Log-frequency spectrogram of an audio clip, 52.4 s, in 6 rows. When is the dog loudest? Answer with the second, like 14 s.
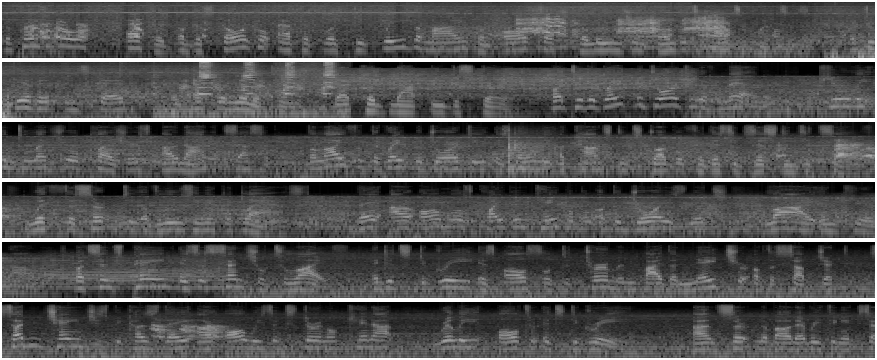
26 s.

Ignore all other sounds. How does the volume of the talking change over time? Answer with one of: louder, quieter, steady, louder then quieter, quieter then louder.
steady.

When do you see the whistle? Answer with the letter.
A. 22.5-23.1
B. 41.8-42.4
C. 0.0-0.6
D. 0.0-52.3
A.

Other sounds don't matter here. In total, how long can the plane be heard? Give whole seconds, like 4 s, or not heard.
52 s.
